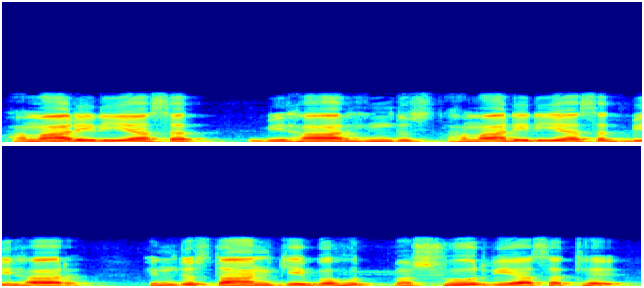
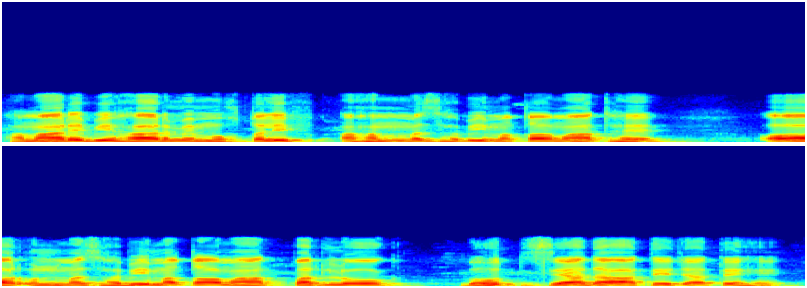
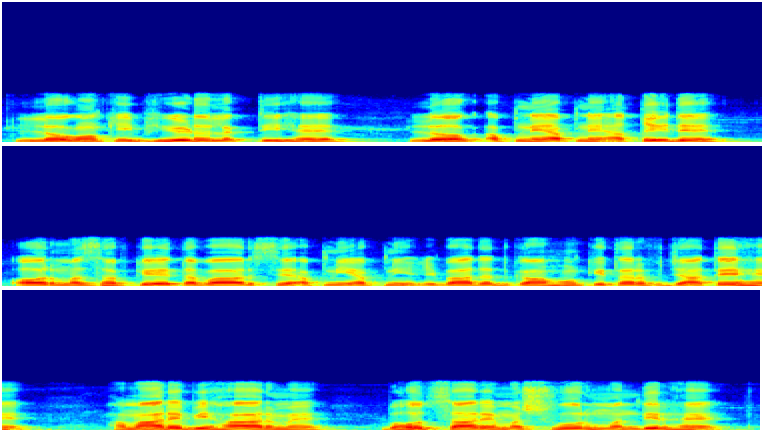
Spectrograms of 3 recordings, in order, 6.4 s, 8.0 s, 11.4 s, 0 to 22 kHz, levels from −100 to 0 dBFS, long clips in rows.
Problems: constant background noise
